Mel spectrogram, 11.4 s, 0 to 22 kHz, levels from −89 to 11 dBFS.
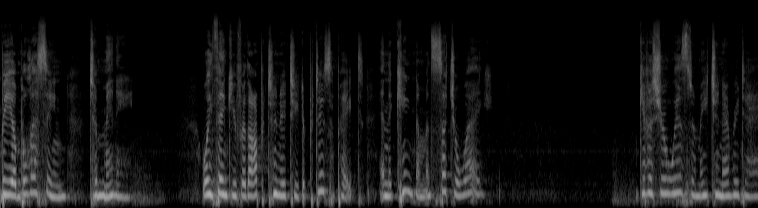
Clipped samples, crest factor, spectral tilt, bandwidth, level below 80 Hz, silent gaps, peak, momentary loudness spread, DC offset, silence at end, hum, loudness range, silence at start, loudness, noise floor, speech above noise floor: under 0.1%; 18 dB; -4.5 dB/octave; 15 kHz; -74 dBFS; none; -20 dBFS; 12 LU; under 0.1%; 0 s; none; 9 LU; 0 s; -36 LUFS; -77 dBFS; 42 dB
